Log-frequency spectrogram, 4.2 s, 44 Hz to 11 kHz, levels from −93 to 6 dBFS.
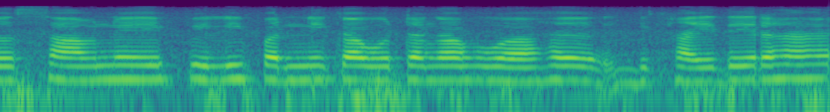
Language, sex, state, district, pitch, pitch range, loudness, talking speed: Hindi, female, Uttar Pradesh, Lalitpur, 215 Hz, 210-220 Hz, -16 LUFS, 185 wpm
